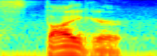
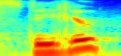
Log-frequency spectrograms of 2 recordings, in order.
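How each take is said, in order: First: The first vowel sounds like the letter I. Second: The first vowel sounds like the letter E. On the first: The speaker calls it wrong. "not Steiger" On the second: The speaker calls it right. "I would pronounce it Steger"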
